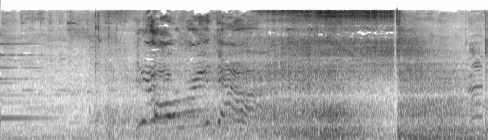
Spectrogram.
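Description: Eureka Treasure Train slot machine playing its bonus-trigger sound effects. Rising whistle-like tones come about two seconds in, then a rumbling swell, and a sudden boom about five seconds in.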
